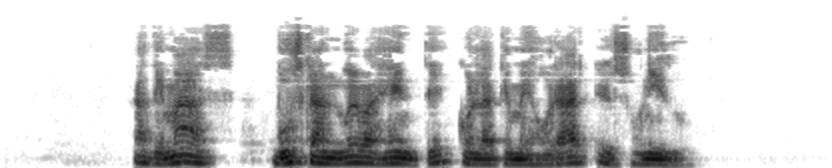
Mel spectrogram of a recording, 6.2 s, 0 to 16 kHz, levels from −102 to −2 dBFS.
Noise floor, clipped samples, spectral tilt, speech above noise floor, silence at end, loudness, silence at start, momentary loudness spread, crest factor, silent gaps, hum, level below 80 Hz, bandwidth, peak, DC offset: under -90 dBFS; under 0.1%; -7 dB/octave; over 74 dB; 1.1 s; -17 LUFS; 1 s; 10 LU; 16 dB; none; none; -48 dBFS; 8.2 kHz; -2 dBFS; under 0.1%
